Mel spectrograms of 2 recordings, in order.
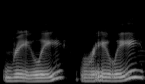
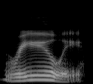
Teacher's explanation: you can use it to show you are interested in a conversation with upward intonation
